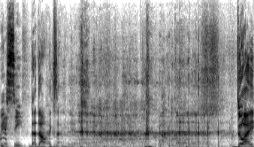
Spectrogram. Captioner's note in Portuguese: audiência rindo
